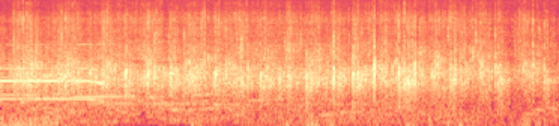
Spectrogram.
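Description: A live audience at a Philadelphia Q&A for the drama series Snowfall breaks into loud, sustained clapping and cheering that fills the room continuously, while a voice talks faintly underneath.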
